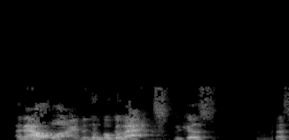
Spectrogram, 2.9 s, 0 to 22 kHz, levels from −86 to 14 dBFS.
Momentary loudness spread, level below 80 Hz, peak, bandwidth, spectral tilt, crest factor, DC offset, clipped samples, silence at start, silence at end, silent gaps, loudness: 13 LU; -72 dBFS; -4 dBFS; 8.4 kHz; -5 dB/octave; 22 dB; under 0.1%; under 0.1%; 0.15 s; 0.05 s; 2.22-2.56 s; -23 LUFS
